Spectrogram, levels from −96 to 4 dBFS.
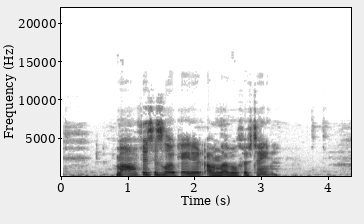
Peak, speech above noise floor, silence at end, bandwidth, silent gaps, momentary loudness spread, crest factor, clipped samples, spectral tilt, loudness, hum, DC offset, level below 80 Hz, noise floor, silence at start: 0 dBFS; 39 dB; 1.1 s; 9.6 kHz; none; 6 LU; 14 dB; under 0.1%; -3.5 dB/octave; -13 LUFS; none; under 0.1%; -54 dBFS; -53 dBFS; 0.8 s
